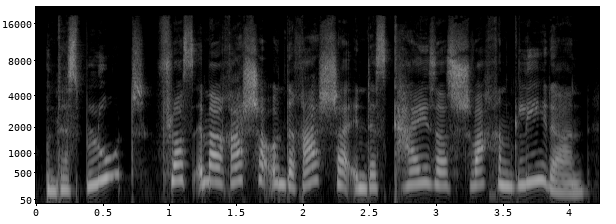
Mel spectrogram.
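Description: A woman reading a fairy tale aloud, dramatic and measured, sometimes dropping to a whisper. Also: high voice, sing-song, no echo, studio quality. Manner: slow, dramatic, drops to whispers. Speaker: storyteller.

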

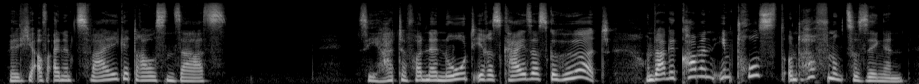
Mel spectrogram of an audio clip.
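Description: A woman reading a fairy tale aloud, dramatic and measured, sometimes dropping to a whisper. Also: medium pitch, no echo, clean studio sound. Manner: slow, dramatic, drops to whispers. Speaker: storyteller.

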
